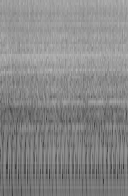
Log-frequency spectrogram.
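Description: Toro Z-Master zero turn mower engine running at idle, a loud, close, steady low throbbing rumble with fast regular pulses and no voices.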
